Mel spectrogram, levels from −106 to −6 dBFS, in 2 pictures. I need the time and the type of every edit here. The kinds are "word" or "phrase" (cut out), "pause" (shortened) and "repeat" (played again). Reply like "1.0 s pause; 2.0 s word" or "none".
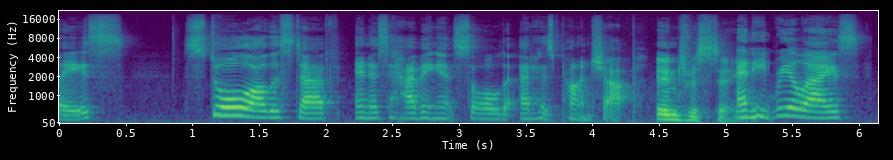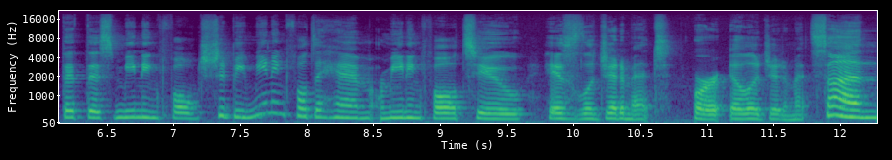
4.4 s pause; 5.3 s word; 6.1 s pause; 7.2 s phrase; 8.6 s word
